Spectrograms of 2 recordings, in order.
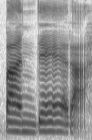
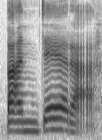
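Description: Both takes have the same delivery.

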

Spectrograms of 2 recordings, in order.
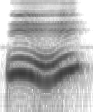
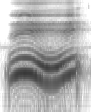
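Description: The two takes are said the same way.

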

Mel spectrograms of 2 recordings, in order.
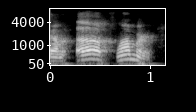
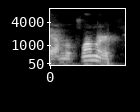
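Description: First: The word "a" is drawn out and stressed. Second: The word "a" is unstressed and quick.

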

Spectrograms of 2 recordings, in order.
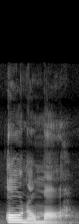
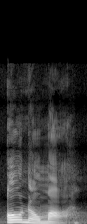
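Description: No difference in how they are said.

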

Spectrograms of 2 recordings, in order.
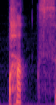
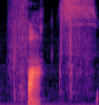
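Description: First: The first sound is a burst from both lips. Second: The first sound is air between teeth and lip. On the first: The speaker calls it wrong. "팍스 하시면 안 돼요. 윗입술, 아랫입술 꽉 붙였다가 팍 터트리지 마시고" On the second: The speaker calls it right. "윗니, 아랫입술. fox. 이렇게 발음하십니다"

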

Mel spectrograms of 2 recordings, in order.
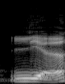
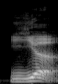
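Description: First: It starts with a palatal 'ly'-like sound. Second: It starts with a plain 'y' sound. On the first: "il suono della G L" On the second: "prova a dire y"

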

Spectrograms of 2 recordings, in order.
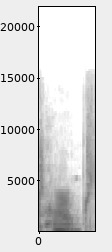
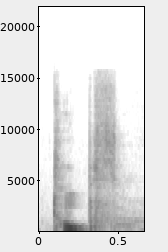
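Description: First: The vowel is 'a' and ends in a hard d. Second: The vowel is 'o' and ends in a soft th. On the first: It is the intended brand name. "I think it's meant to be called Tapped" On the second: It follows the Nordic letters as written. "if we were to pronounce that truthfully as it's written there"

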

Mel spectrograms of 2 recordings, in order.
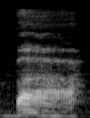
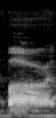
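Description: First: The R at the end is dropped entirely. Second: The R at the end is clearly pronounced.

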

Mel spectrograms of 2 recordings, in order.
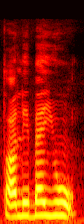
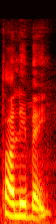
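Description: First: The word ends with a final 'u' vowel. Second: The word ends without a final vowel. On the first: The speaker calls it wrong. "it will be difficult and it will be wrong" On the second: The speaker calls it right. "I'm remove the dhamma and I say talibay"

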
